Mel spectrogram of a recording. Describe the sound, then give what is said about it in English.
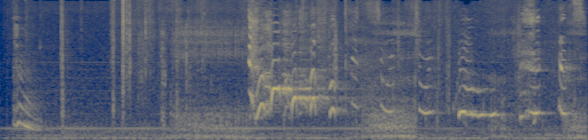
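A poodle whimpers and whines in a series of high, wavering cries. A steady low hum runs underneath throughout. “Then Azura hands the poodle over.”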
